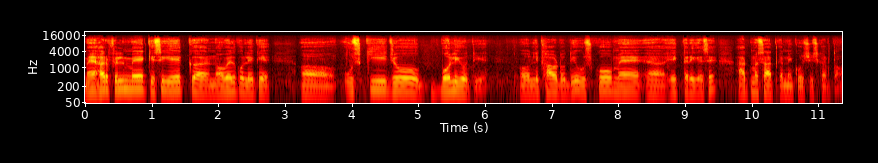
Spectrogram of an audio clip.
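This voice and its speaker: This man's voice has a dark, mellow tone at a medium pitch. His pitch varies in an ordinary way. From Gujarat, India. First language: Gujarati (speaking Hindi). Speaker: screenwriter and lyricist. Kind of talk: interview. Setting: film festival. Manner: hesitant with many fillers.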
